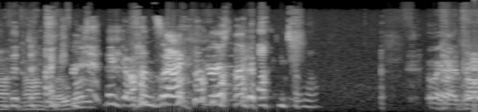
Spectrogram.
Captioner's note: people laughing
